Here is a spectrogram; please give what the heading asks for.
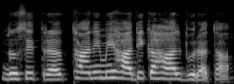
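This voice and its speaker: A woman narrating a romantic novel in a steady storytelling voice. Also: high voice, vocal fry, no room sound, studio quality. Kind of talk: scripted audiobook narration.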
